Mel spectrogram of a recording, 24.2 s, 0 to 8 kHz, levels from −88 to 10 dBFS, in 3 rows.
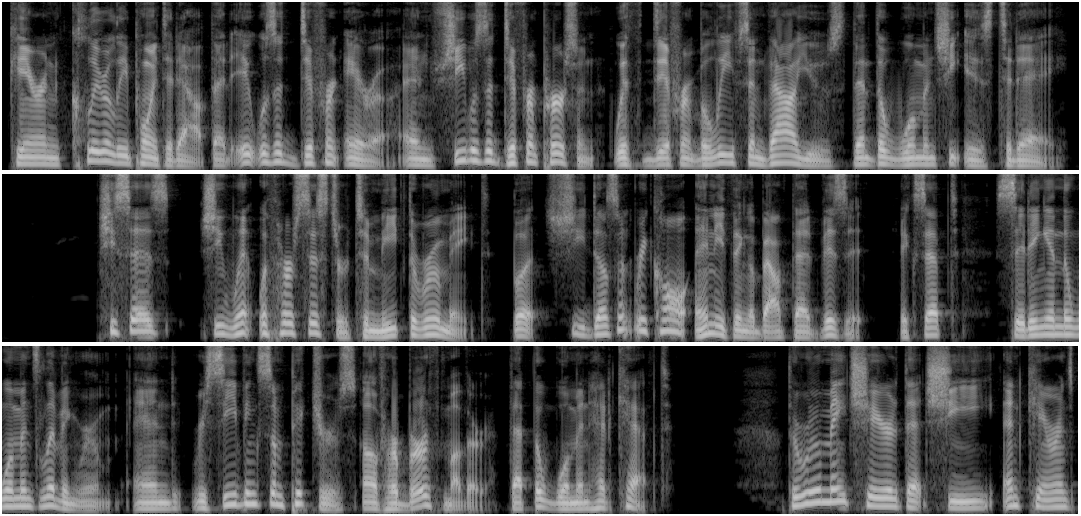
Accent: American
